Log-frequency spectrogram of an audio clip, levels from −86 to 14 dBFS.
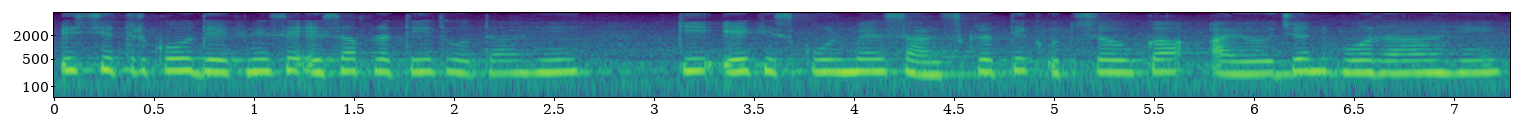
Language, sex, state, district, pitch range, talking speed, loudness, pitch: Hindi, female, Uttar Pradesh, Lalitpur, 235-250 Hz, 155 wpm, -15 LUFS, 245 Hz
